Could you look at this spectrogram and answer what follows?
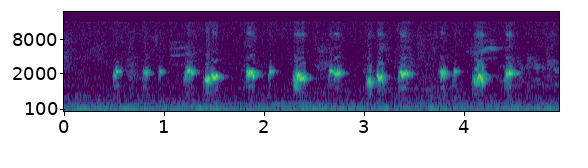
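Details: Yellow-vented bulbul chattering in 'gacor ropel' style: a series of about a dozen rich, bubbling notes at uneven intervals, slightly fuller and lower-toned in the middle, with faint low background rumble.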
